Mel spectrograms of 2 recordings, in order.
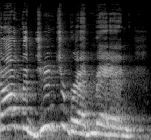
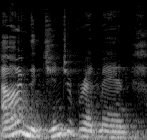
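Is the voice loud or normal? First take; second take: loud; normal. First: It is said in a very loud voice. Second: It is said at normal loudness.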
